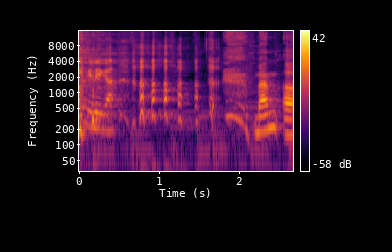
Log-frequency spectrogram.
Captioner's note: chuckles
